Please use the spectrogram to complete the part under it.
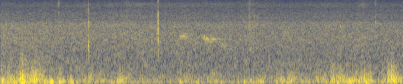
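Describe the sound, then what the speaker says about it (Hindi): Strong wind gusts blow under mango trees in a village, rumbling and buffeting the microphone in uneven surges, with faint rustling and an occasional distant bird over a steady outdoor hiss. "बहुत तेज़ हवा चल रही है उधर से।"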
